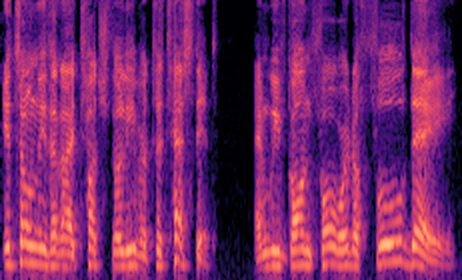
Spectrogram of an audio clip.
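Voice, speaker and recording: An actor playing a confident, eccentric professor and inventor in a radio play, assured, formal and grandly insistent. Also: male voice, on the high side, expressive, moderate pace. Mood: brisk, commanding.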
